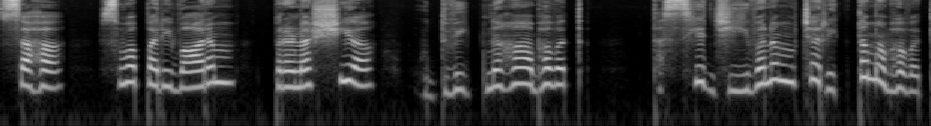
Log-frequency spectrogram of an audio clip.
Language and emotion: Sanskrit, sad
